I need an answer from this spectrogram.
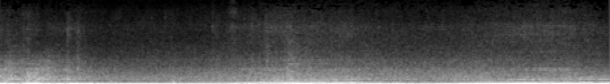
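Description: Car engine heard from inside the cabin while driving through a tunnel, a steady drone whose pitch rises, drops about a second in, then climbs slowly as the car accelerates.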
